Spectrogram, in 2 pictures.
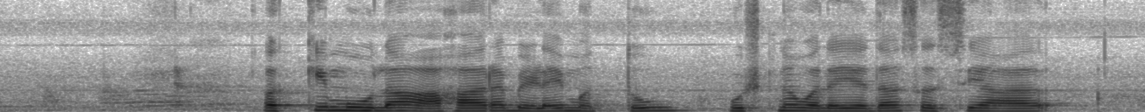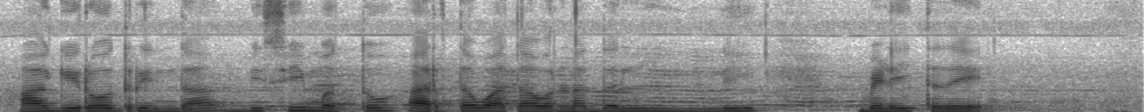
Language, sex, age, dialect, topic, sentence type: Kannada, female, 25-30, Mysore Kannada, agriculture, statement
